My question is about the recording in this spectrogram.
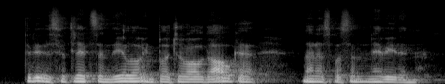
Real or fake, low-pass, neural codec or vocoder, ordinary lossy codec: fake; 19.8 kHz; codec, 44.1 kHz, 7.8 kbps, DAC; none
